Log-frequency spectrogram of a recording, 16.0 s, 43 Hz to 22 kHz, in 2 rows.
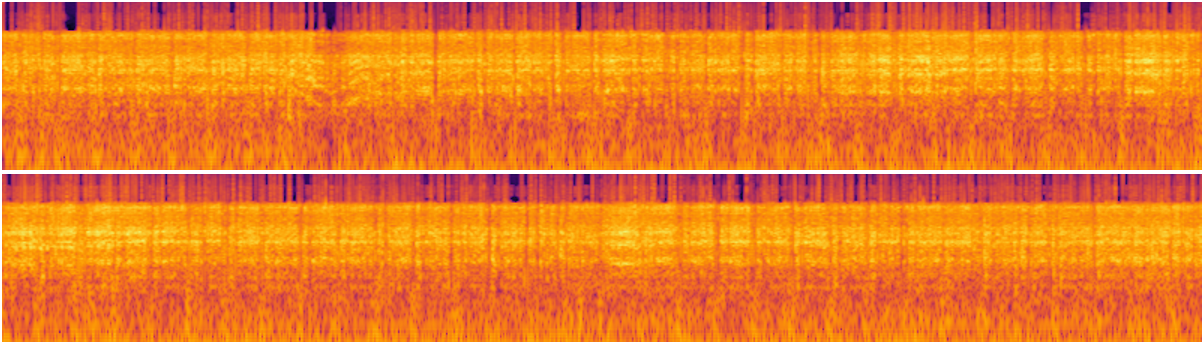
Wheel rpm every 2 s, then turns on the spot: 230, 190, 230, 220, 220, 230, 230, 230.
none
